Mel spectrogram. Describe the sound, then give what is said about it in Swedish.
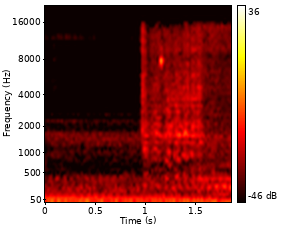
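A moped car's engine starts up partway through, parked outside a house at one minute to eight in the evening, shifting from a low idle rumble to a brighter, rougher running sound that continues steadily as it sets off south. No one speaks. “Han startar bilen och åker söderut mot de tre personerna på elljusspåret.”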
